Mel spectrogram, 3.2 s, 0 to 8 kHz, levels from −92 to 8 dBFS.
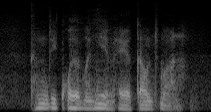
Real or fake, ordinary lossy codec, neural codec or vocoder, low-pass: fake; none; codec, 16 kHz, 0.5 kbps, FunCodec, trained on Chinese and English, 25 frames a second; none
